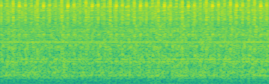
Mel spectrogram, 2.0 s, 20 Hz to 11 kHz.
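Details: Hyundai Creta at about 40,000 km, idling after a Liqui Moly flush, old oil said to be 5W-30: fast, even, bright metallic ticking clatter over a steady idle; owner says it is louder than with factory 0W oil, unpleasant when cold. Cause suspected, not confirmed.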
